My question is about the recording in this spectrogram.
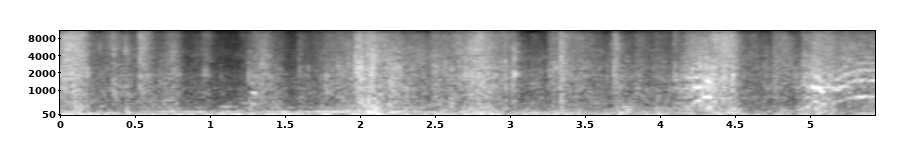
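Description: Zipper of a fabric tent carry bag being pulled open in several short runs, with handling noise from the bag as it is opened.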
